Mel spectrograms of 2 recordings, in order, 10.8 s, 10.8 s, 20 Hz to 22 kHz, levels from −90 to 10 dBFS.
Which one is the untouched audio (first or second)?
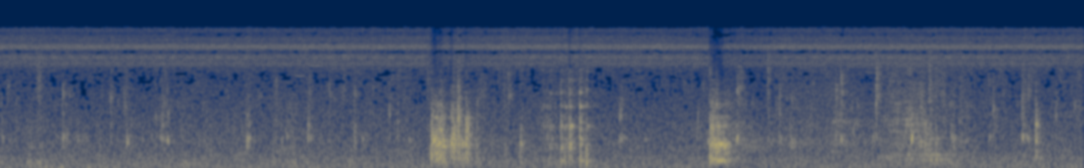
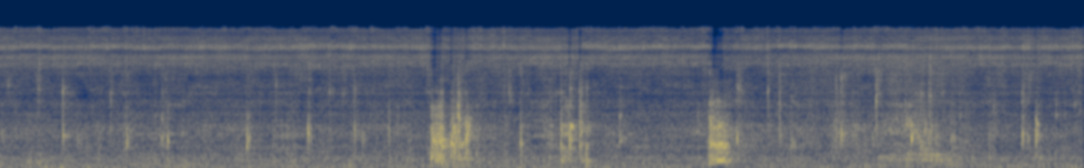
first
